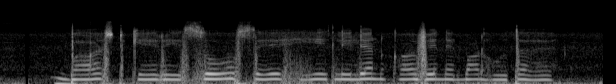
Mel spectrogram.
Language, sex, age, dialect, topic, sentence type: Hindi, female, 18-24, Kanauji Braj Bhasha, agriculture, statement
